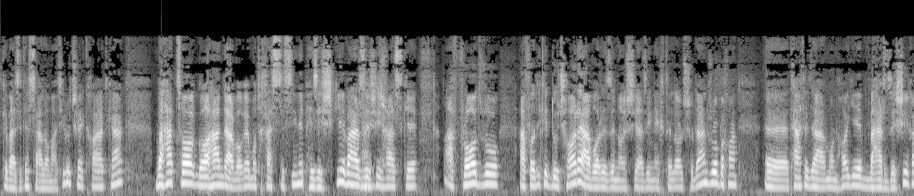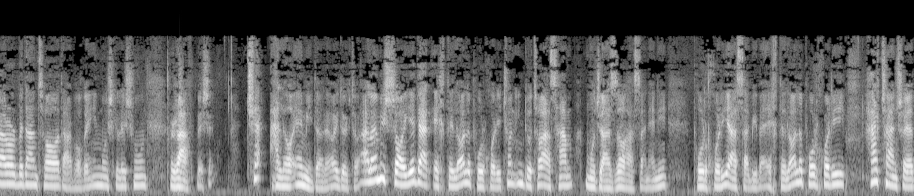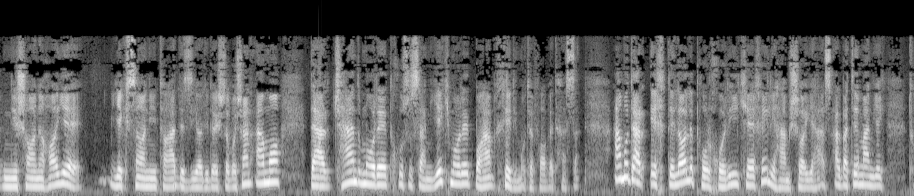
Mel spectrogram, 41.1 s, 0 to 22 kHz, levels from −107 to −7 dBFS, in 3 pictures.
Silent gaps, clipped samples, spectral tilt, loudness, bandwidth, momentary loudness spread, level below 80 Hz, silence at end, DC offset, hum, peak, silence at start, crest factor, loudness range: none; under 0.1%; -5 dB/octave; -17 LUFS; 11.5 kHz; 11 LU; -52 dBFS; 0 s; under 0.1%; none; 0 dBFS; 0.05 s; 18 dB; 4 LU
